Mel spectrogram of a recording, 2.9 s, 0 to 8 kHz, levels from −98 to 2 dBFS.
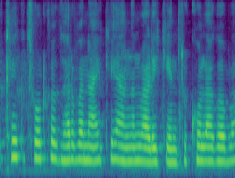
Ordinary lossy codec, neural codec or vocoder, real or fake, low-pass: none; codec, 16 kHz, 4.8 kbps, FACodec; fake; none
